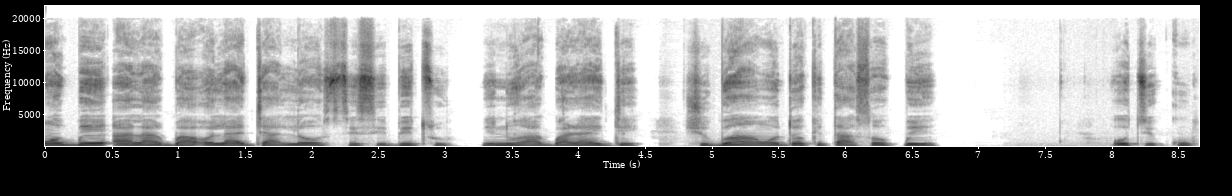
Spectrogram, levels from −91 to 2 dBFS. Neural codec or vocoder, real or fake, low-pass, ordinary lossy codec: none; real; none; none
